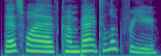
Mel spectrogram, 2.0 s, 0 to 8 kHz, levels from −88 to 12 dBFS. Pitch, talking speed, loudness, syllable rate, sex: 275 Hz, 265 wpm, -15 LUFS, 5.3 syllables/s, female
